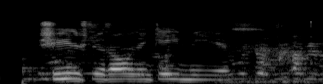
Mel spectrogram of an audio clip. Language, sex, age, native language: Icelandic, male, 10, Icelandic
